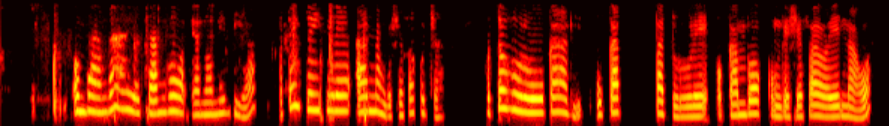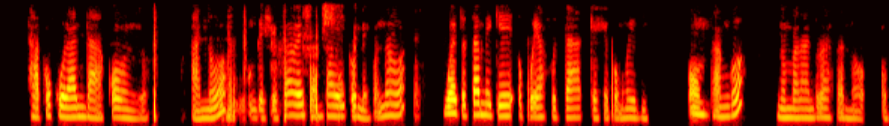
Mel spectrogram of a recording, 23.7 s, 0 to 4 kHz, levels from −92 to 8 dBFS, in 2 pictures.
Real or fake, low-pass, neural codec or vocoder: real; 3.6 kHz; none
